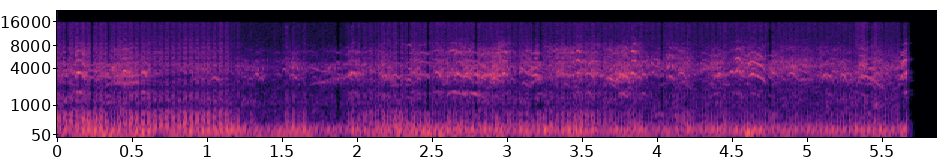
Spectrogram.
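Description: Many birds calling at once, a dense run of short high chirps and calls over a low steady rumble; the sound cuts off suddenly near the end.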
